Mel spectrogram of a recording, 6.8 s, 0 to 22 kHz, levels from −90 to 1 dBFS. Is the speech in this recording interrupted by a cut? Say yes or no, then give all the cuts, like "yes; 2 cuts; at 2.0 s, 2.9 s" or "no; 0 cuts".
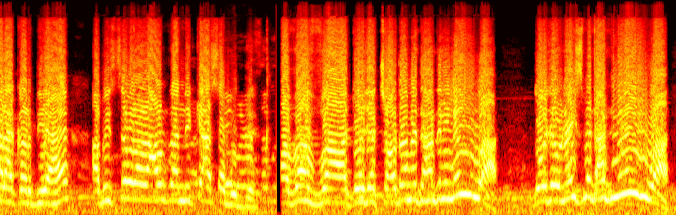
yes; 1 cut; at 2.8 s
